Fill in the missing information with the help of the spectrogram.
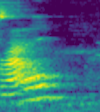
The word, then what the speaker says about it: Rowell: Rowell? – That is how you... – That's how you pronounce it.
